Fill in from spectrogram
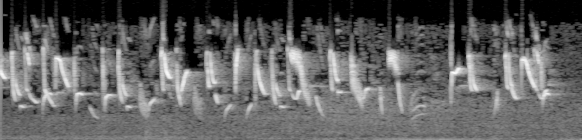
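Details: Black-throated canary in full 'giọng vip' song, a fast, unbroken run of thin, high chirps and slurred whistles tumbling one after another, several notes per second, lively and varied throughout, with faint low rumble underneath.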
